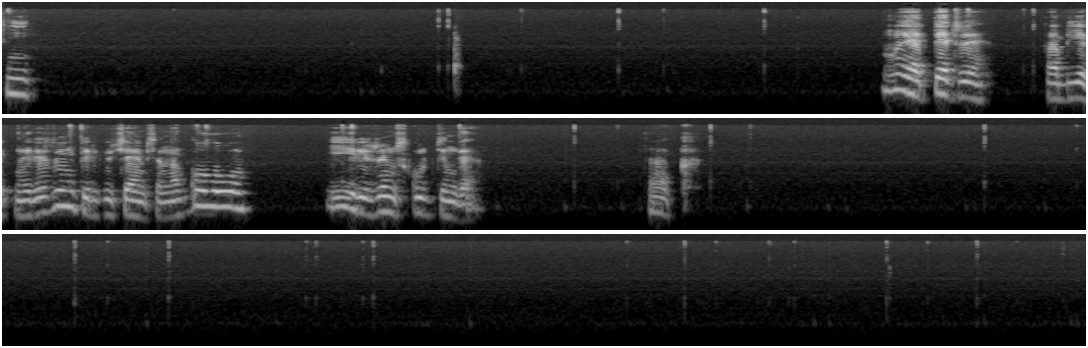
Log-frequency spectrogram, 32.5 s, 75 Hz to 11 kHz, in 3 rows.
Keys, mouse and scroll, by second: 2.3 middle click, 4.5 click, 5.5 click, 10.2 click, 12.6 click, 22.1 click, 23.0 click, 23.9-24.9 scroll down 2, 24.9 click, 25.9 click, 32.4 click, 32.4 middle click.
